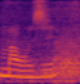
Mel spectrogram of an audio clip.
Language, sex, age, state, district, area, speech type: Bodo, female, 18-30, Assam, Chirang, rural, read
